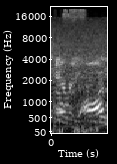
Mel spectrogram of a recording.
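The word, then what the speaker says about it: Carillon: Um, and if you're looking to pronounce it, I always say keep calm and carry on. It's basically like that.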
